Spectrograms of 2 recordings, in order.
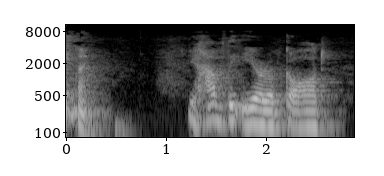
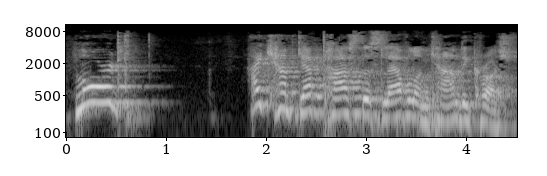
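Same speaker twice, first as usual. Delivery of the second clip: loud, much higher cry of Lord, then a mock-trivial complaint; bold prayer call; 6 semitones higher, 5 dB louder than usual. Preacher's playful example of a believer praying, bold loud call. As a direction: call out boldly, half joking. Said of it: "come boldly and say".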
